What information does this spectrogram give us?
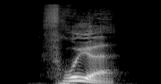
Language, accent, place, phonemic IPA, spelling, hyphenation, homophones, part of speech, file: German, Germany, Berlin, /ˈfryːə/, Frühe, Frü‧he, frühe, noun, De-Frühe.ogg
- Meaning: 1. morning 2. earliness, quality or state of being early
